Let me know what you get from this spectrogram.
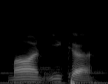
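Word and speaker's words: Monika: all people because train your name Monica yeah that's how you say my name at all also that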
